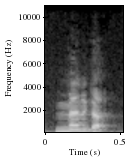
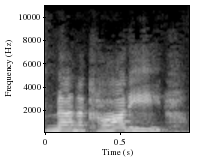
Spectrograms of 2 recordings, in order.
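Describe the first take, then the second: First: The word is said the Italian-American way. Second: The word is said the standard American way.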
